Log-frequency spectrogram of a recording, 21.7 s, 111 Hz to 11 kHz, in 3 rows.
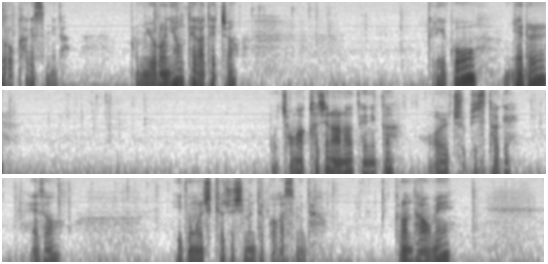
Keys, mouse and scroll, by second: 0.2-2.4 middle drag, 2.4 click, 2.7 middle click, 3.3 click, 4.4 middle click, 5.1-5.4 scroll up 1, 5.4-6.5 middle drag, 6.8 m, 7.4-8.5 middle drag, 12.6 middle click, 14.4 scroll down 1, 15.7 middle click, 16.3 shift+middle click, 17.7-18.1 scroll down 1, 19.0 middle click, 19.3 scroll down 1, 20.3 shift+middle click, 21.3 m.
